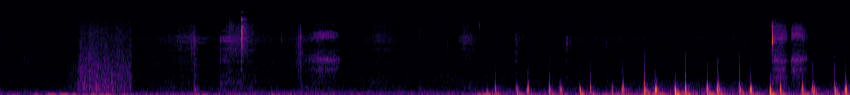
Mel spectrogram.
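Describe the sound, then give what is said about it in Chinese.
A fast heartbeat heard through a stethoscope: rapid, steady low thumps begin about halfway in and are prominent, after a stretch of faint rustling and scratching over a low steady hum. “这心跳怎么还是跳这么快啊？”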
